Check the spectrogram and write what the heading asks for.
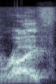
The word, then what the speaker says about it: Reiff: We're going to go with the German pronunciation, Reiff, R-E-I-F-F.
